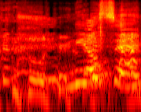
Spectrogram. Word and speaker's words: Nielsen: to see arthur and i drinking beers and mispronouncing towns to get ratings on the nelson box nielsen nielsen again yeah it's uh that's what's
